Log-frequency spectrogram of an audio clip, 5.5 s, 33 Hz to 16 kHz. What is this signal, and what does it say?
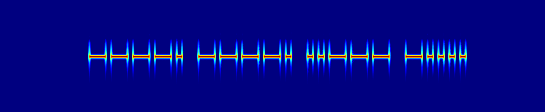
Morse code, heard as a keyed tone, about 22 wpm, 700 Hz. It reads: 9926
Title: Numbers - 4-Digit 22wpm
